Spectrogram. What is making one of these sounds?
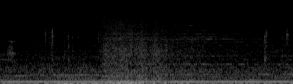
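A soft magical whoosh swells and fades.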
